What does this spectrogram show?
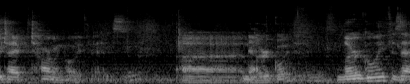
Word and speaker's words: Lurgoyf: Lurgoyf, is that how you say it?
